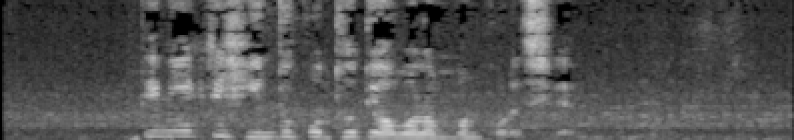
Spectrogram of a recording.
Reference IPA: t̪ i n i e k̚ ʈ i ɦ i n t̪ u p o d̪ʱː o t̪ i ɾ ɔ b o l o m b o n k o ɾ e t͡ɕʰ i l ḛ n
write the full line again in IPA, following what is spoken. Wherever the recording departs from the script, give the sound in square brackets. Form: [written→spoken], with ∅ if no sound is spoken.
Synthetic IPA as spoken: t̪ i n i e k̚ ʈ i ɦ i n [t̪→d̪] u p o d̪ʱː o t̪ i [ɾ→∅] ɔ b o l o m b o n k o ɾ e t͡ɕʰ i l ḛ n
